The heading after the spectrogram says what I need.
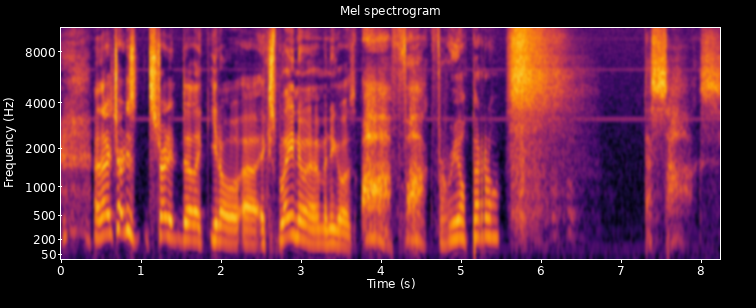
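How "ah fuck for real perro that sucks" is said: put-on, slow, drawling voice.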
